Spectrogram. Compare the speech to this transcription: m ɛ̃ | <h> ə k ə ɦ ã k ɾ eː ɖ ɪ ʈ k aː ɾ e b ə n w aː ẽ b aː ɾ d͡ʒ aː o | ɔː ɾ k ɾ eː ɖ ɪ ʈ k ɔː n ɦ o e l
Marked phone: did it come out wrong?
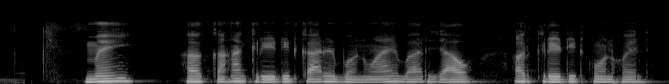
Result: no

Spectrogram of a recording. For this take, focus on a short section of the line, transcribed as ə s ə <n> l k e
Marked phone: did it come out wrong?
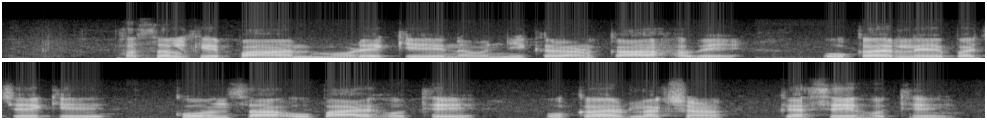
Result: yes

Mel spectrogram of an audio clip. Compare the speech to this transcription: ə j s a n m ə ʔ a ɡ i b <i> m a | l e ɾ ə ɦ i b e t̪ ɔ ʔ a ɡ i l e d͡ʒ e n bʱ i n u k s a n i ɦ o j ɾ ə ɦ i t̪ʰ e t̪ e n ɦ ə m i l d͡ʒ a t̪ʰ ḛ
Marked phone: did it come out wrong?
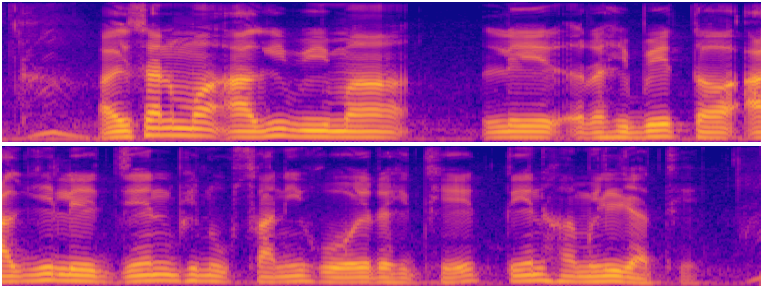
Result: no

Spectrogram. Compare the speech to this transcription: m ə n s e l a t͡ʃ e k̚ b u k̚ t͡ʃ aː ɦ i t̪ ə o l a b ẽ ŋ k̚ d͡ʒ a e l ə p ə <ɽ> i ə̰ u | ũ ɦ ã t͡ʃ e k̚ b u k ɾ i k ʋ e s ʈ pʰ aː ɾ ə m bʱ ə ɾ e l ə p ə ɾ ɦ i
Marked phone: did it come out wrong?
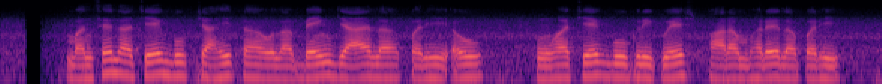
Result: yes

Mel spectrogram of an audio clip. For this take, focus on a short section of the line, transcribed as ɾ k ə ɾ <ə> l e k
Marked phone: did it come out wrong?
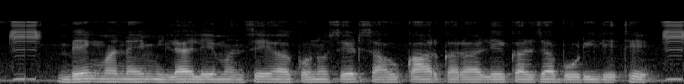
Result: yes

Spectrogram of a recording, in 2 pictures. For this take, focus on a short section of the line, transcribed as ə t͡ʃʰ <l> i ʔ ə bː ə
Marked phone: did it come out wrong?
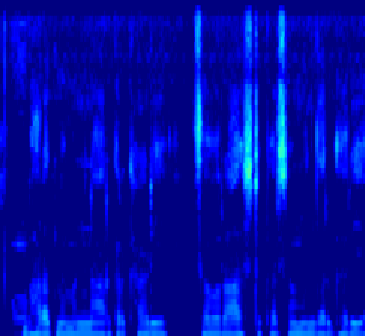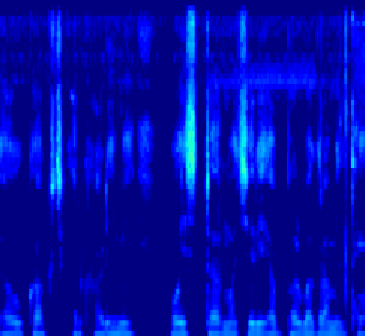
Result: yes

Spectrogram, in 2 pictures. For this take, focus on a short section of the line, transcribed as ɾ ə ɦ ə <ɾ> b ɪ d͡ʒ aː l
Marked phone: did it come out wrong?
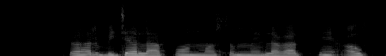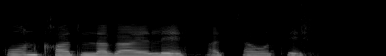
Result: no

